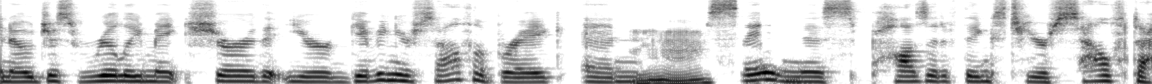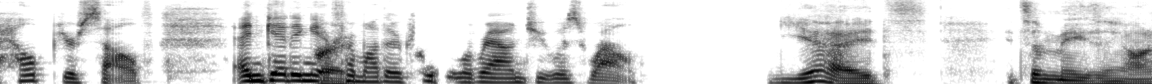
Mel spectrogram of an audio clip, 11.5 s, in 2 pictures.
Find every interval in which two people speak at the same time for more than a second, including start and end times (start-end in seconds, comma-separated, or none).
none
